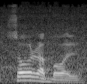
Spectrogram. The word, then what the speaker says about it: Seorabeol: kasi So yun ang proper pronunciation pa lang nitong hotel is sorable.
